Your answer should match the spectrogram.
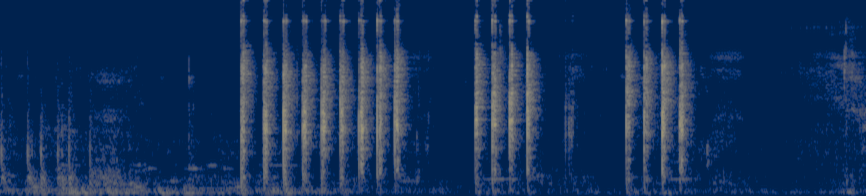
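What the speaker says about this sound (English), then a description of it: "I'm gonna try to strike it here on this low spot. I'll run a flake across there" Sharp, ringing stone strikes come in quick bursts while a preform is flintknapped, several rapid rows of clicking taps separated by brief pauses, close and crisp against a quiet background.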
